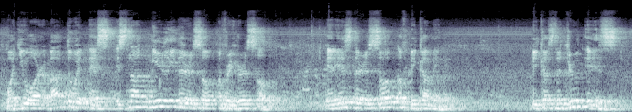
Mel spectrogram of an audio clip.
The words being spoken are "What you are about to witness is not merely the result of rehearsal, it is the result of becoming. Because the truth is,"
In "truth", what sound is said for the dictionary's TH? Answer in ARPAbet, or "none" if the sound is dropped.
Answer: T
